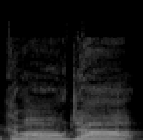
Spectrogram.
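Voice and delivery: high, loud call from the poolside; yelling. Retold or imitated. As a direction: shout up to the diving board. Cousin yells from poolside.

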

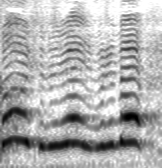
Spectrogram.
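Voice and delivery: high, bright mock imitation; squeaky imitating voice. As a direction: mimic her in a squeaky voice. Friend voiced mocking.

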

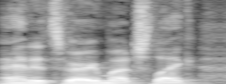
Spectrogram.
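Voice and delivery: normal talking voice

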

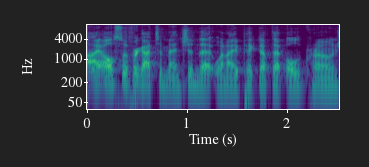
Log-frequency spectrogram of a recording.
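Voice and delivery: ordinary delivery

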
